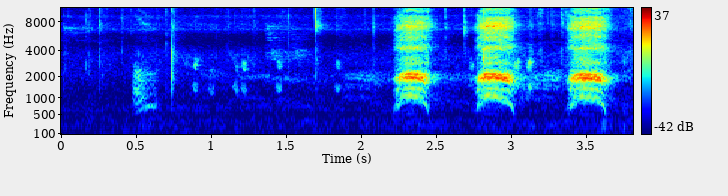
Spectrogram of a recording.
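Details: Crow contesting food utters three loud, rasping caws roughly half a second apart after a softer caw and faint background sounds.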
